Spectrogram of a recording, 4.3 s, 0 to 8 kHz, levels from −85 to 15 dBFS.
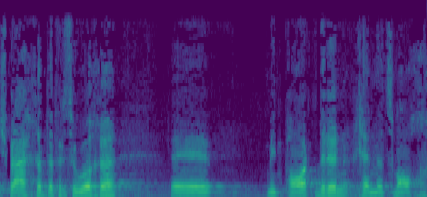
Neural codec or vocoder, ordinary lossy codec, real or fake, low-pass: none; none; real; 7.2 kHz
